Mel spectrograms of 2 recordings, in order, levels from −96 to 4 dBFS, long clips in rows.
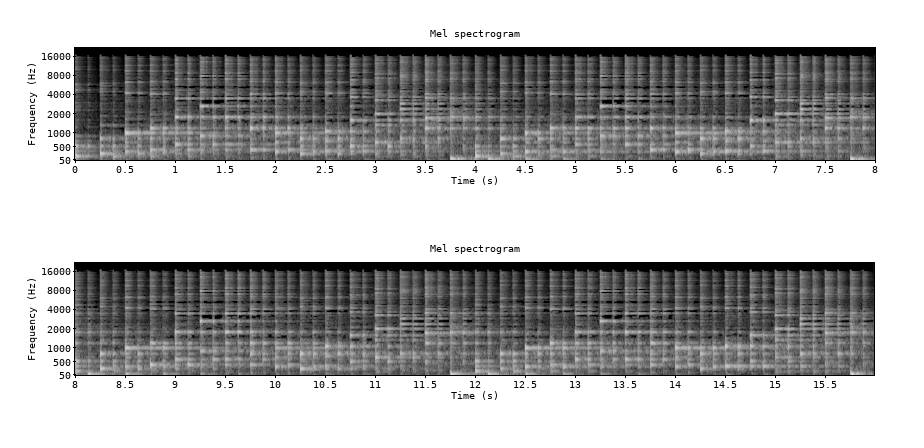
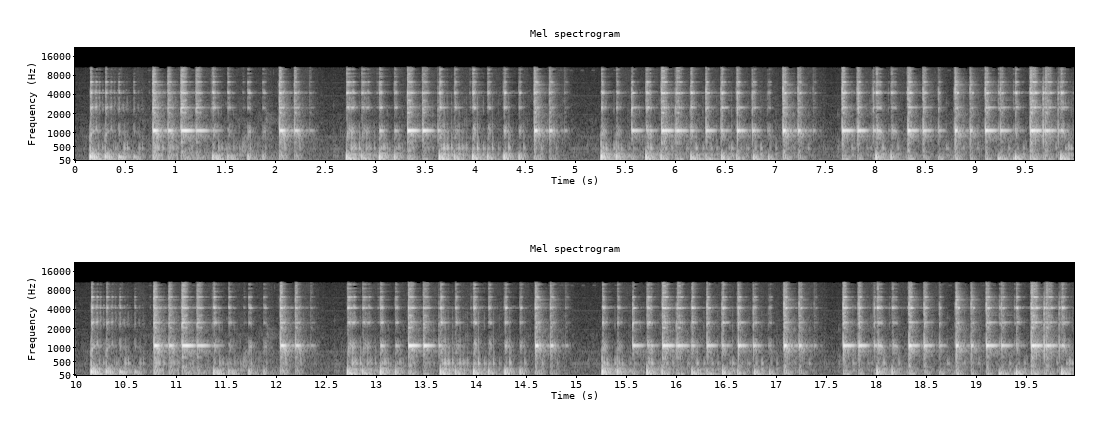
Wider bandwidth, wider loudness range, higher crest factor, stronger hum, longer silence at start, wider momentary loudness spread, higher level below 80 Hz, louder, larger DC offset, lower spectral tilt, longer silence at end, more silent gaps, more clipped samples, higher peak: first, 17 kHz vs 11 kHz; about the same, 1 LU vs 2 LU; first, 22 dB vs 12 dB; neither; second, 0 s vs 0.15 s; second, 4 LU vs 9 LU; second, -36 dBFS vs -26 dBFS; second, -24 LUFS vs -11 LUFS; second, under 0.1% vs 0.6%; about the same, -3 dB/octave vs -2 dB/octave; about the same, 0 s vs 0 s; neither; second, under 0.1% vs 0.3%; about the same, -2 dBFS vs 0 dBFS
